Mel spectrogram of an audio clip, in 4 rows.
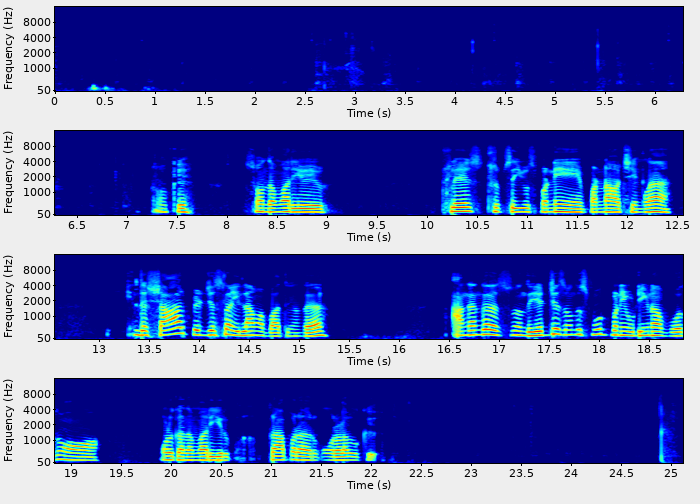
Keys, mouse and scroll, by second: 0.3-2.7 shift+drag, 2.7 shift+middle click, 3.3-6.8 shift+drag, 6.8 scroll down 1, 7.0 middle click, 7.4-7.7 scroll up 2, 7.7 middle click, 8.3-9.8 shift+drag, 9.8-10.5 scroll down 3, 10.5 middle click, 11.4-12.9 scroll up 3, 11.9 shift+middle click, 12.9-13.7 scroll up 1, 13.7-16.7 shift+drag, 16.7 scroll down 2, 16.9 shift+middle click, 17.3-17.8 scroll up 1, 17.8-20.4 shift+drag, 20.4-21.5 shift+middle drag, 21.5 shift+click, 22.3-24.5 scroll down 7, 24.5-25.1 scroll up 1.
